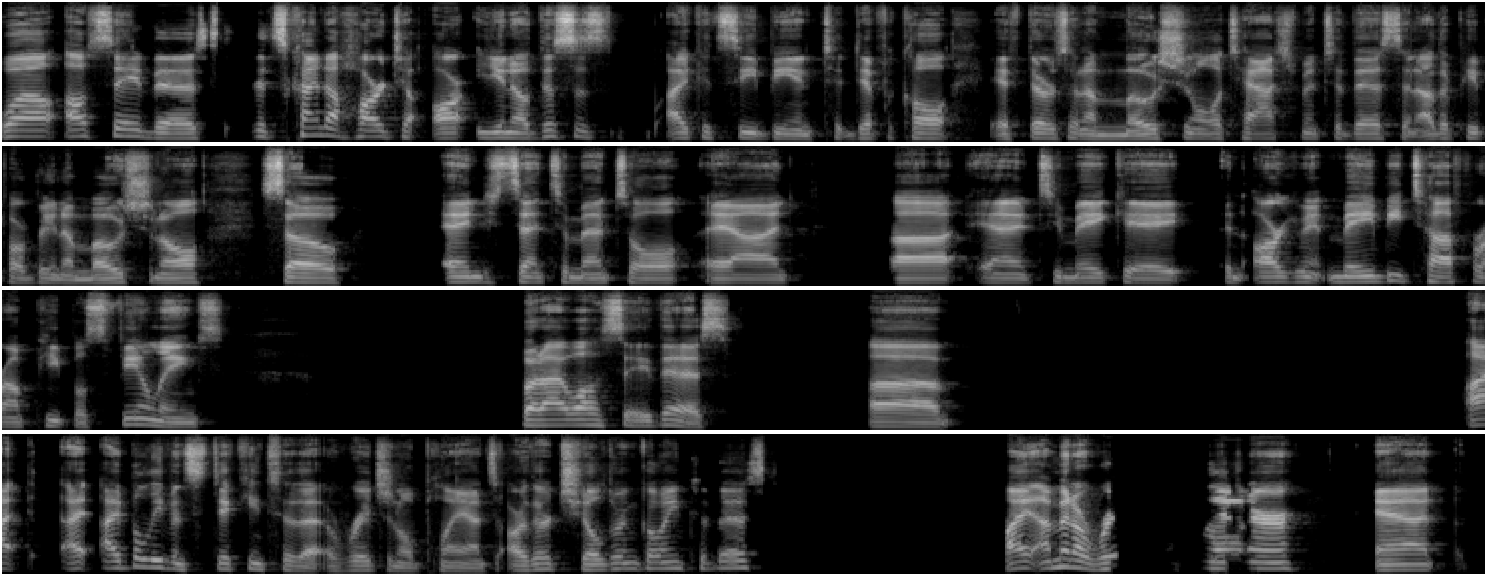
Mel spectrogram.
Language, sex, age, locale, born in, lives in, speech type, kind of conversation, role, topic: English, male, 45-49, en-US, United States, United States, conversation, advice, advisor, How can I handle feeling disappointed when loved ones cancel plans?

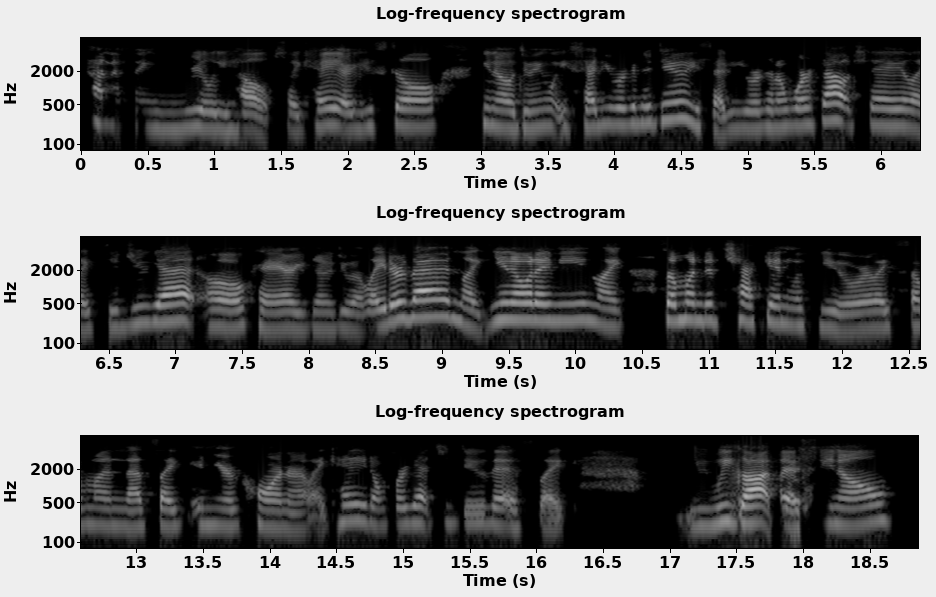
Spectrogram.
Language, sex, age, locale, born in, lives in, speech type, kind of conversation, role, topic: English, female, 30-34, en-US, United States, United States, conversation, unstructured, none, What strategies help you keep going when working toward something important?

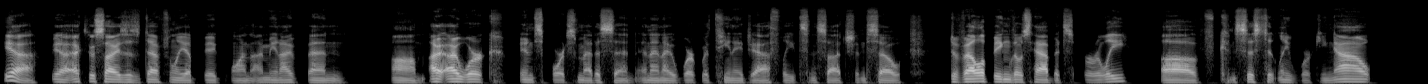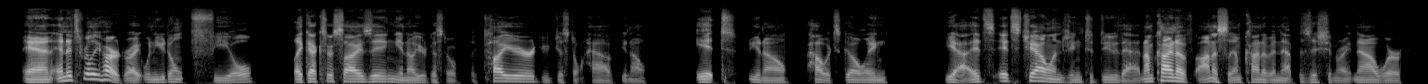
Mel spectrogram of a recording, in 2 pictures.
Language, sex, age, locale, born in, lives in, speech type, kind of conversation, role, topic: English, male, 40-44, en-US, United States, United States, conversation, unstructured, none, What is one habit that changed your life?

